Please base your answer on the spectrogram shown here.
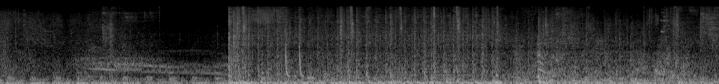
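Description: Dense, continuous volleys of gunfire in the Mass Effect Andromeda video game, rapid sharp shots layered with mechanical clatter, getting louder and denser after a brief quieter opening.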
